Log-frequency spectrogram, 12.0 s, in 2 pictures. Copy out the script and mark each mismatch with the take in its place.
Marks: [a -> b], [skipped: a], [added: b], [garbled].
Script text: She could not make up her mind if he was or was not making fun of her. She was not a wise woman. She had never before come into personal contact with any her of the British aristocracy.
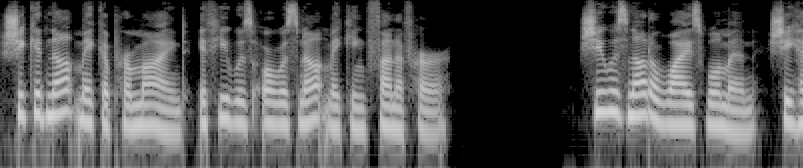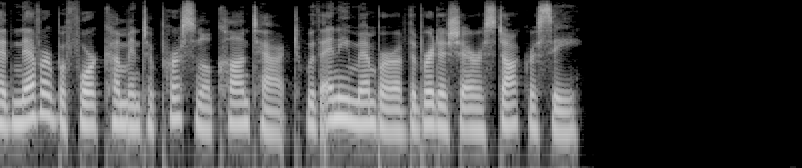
She could not make up her mind if he was or was not making fun of her. She was not a wise woman. She had never before come into personal contact with any [her -> member] of the British aristocracy.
